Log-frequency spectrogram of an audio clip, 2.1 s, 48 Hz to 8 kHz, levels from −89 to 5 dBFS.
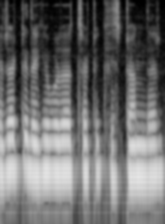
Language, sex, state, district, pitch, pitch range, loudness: Bengali, male, West Bengal, Jalpaiguri, 155 Hz, 150-160 Hz, -13 LUFS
